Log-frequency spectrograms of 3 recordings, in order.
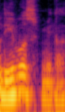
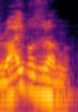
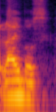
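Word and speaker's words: ribose: 얘는 리보스입니다. 사실 리보스란 발음도 여러분 대학까지 리보스라고 발음하시는 교수님 하나도 없어요. 라이보스라고 발음해요. 라이보스.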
